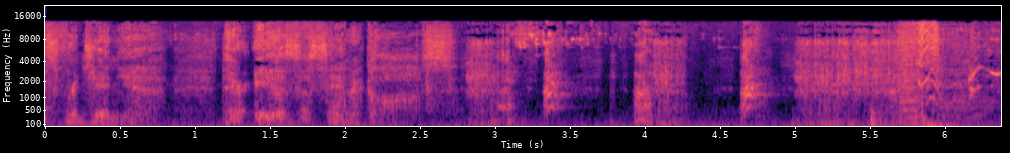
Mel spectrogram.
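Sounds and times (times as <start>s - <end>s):
speech: 0.2s - 3.3s
dog yelping and whimpering as it is kicked into a fan: 3.0s - 6.3s.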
